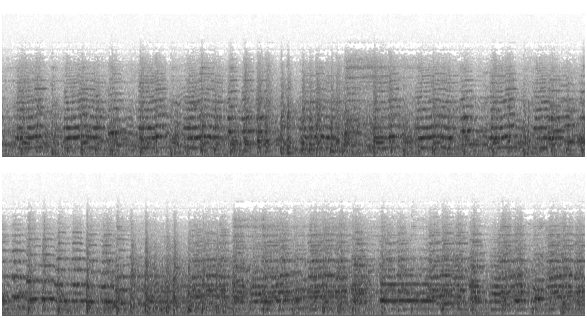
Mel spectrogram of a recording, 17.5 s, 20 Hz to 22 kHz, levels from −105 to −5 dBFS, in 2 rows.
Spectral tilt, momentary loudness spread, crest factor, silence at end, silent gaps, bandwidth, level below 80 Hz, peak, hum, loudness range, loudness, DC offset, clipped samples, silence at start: -8.5 dB/octave; 2 LU; 14 dB; 0 s; none; 6.6 kHz; -54 dBFS; -12 dBFS; none; 1 LU; -28 LUFS; 0.9%; under 0.1%; 0 s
